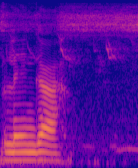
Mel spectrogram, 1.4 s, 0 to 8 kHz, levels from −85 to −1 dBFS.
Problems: constant background noise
